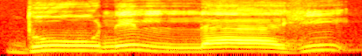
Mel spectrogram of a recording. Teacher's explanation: من استطعتم من دونی اللہ ملا کر پڑھنے کی صورت میں دونی میں نون کے نیچے زیر سے اس میں اللہ کی حرف لام کے ساتھ ملائیں گے, درمیان سے الف حمزہ کو حذف کیا جائے گا. اس میں اللہ کی حرف لام سے پہلے والے حرف نون کے نیچے زیر ہے تو اس میں اللہ کی حرف لام کو باریک کر کے پڑھا جائے گا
